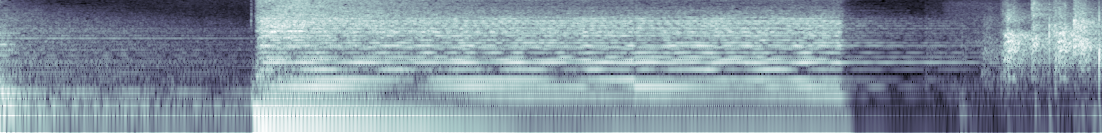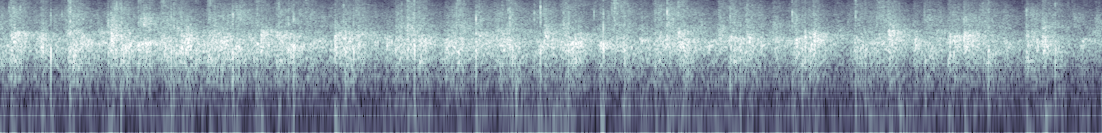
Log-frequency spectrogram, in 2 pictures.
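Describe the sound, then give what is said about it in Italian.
A brief sustained musical chord sounds, then after a short pause an audience in an auditorium breaks into loud, dense applause that continues steadily, many hands clapping together until the end. “L'applauso è quello del pubblico convenuto per questa nuova puntata di Modem Evento”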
